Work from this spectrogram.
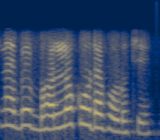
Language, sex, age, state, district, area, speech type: Odia, female, 30-45, Odisha, Cuttack, urban, conversation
